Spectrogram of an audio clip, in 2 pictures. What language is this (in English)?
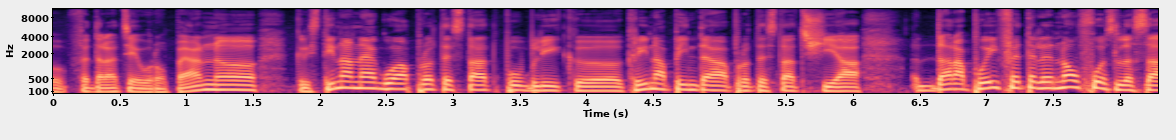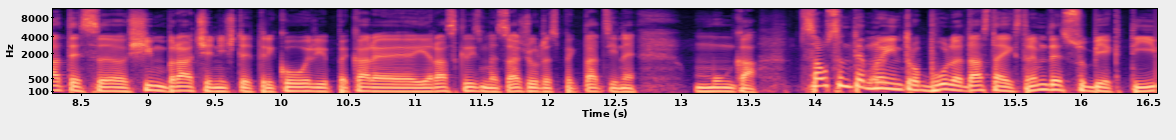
Romanian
